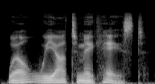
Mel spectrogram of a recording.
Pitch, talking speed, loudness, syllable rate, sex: 90 Hz, 230 wpm, -17 LUFS, 5.2 syllables/s, male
